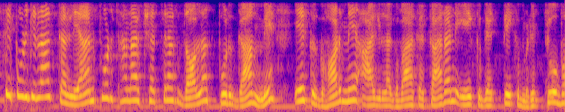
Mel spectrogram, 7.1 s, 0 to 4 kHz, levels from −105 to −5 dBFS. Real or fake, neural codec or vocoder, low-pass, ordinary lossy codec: fake; codec, 16 kHz, 16 kbps, FunCodec, trained on LibriTTS, 50 frames a second; 3.6 kHz; none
